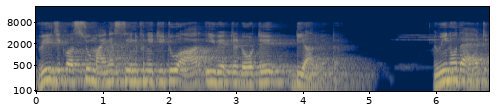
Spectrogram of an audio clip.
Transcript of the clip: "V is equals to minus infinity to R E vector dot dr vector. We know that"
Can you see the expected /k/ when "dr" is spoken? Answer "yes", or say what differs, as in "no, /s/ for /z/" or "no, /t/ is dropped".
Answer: no, /k/ is dropped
